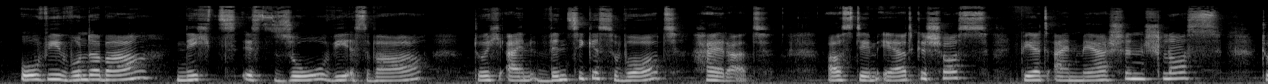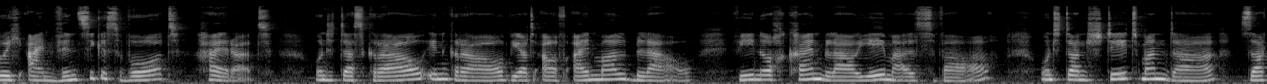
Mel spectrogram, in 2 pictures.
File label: married german pronounciation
